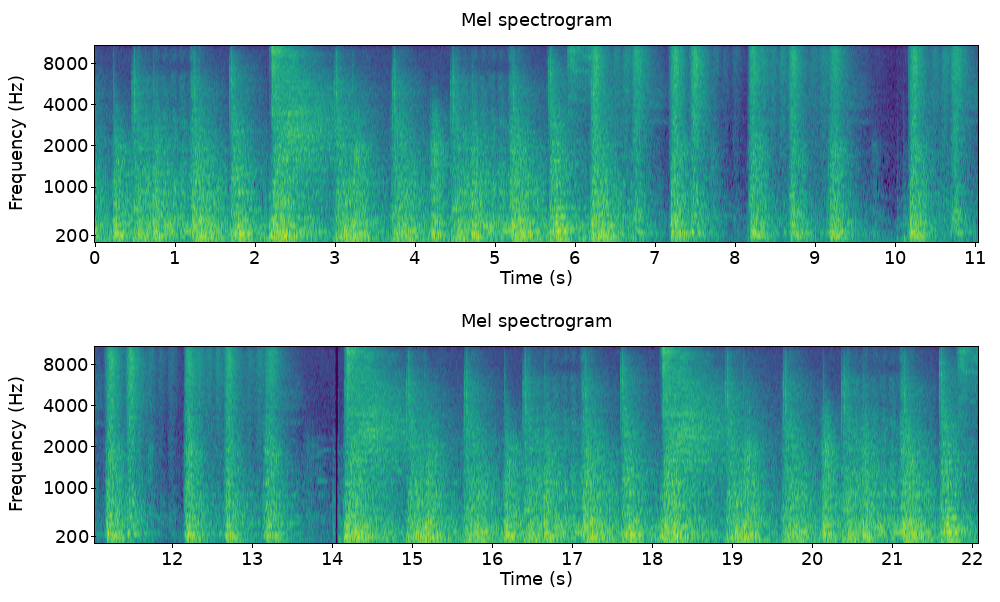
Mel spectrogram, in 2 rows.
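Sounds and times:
slow orchestral music: 0.0 - 7.4, 14.2 - 22.0
heavy drum hits: 0.0 - 22.0.

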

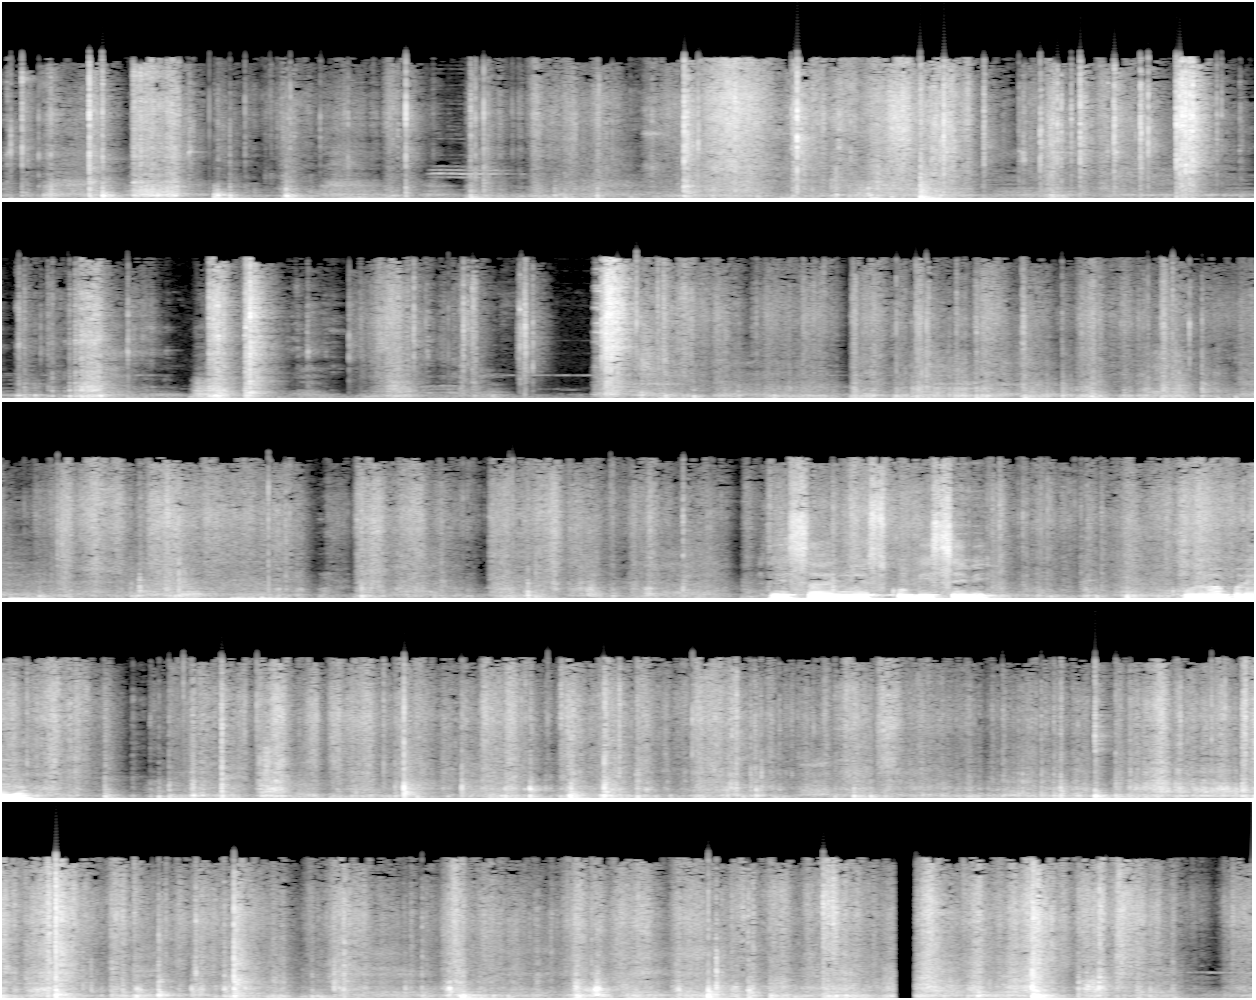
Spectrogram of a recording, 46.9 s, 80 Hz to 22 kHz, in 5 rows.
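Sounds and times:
cardboard and tape tearing: 0.0 - 1.6, 29.4 - 46.3.

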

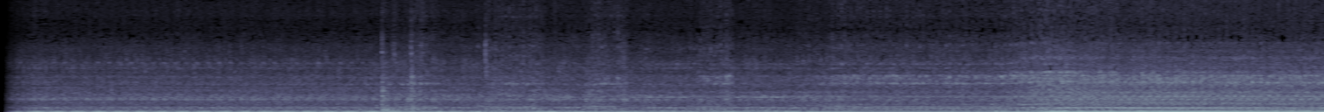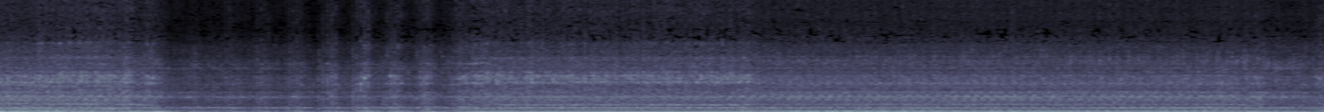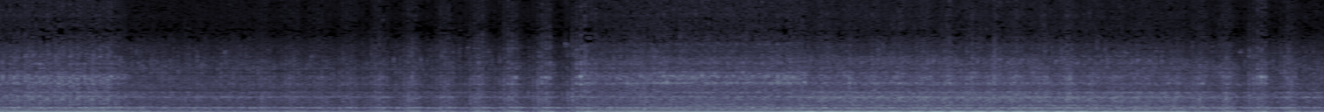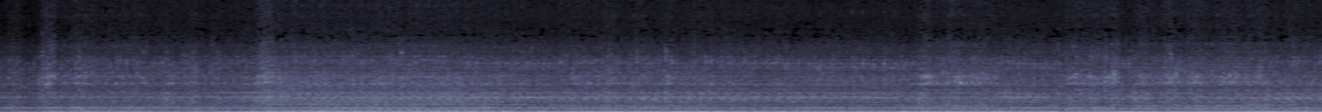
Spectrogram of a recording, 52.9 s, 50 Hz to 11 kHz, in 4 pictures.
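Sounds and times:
diesel engine running: 0.1 - 52.9.

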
